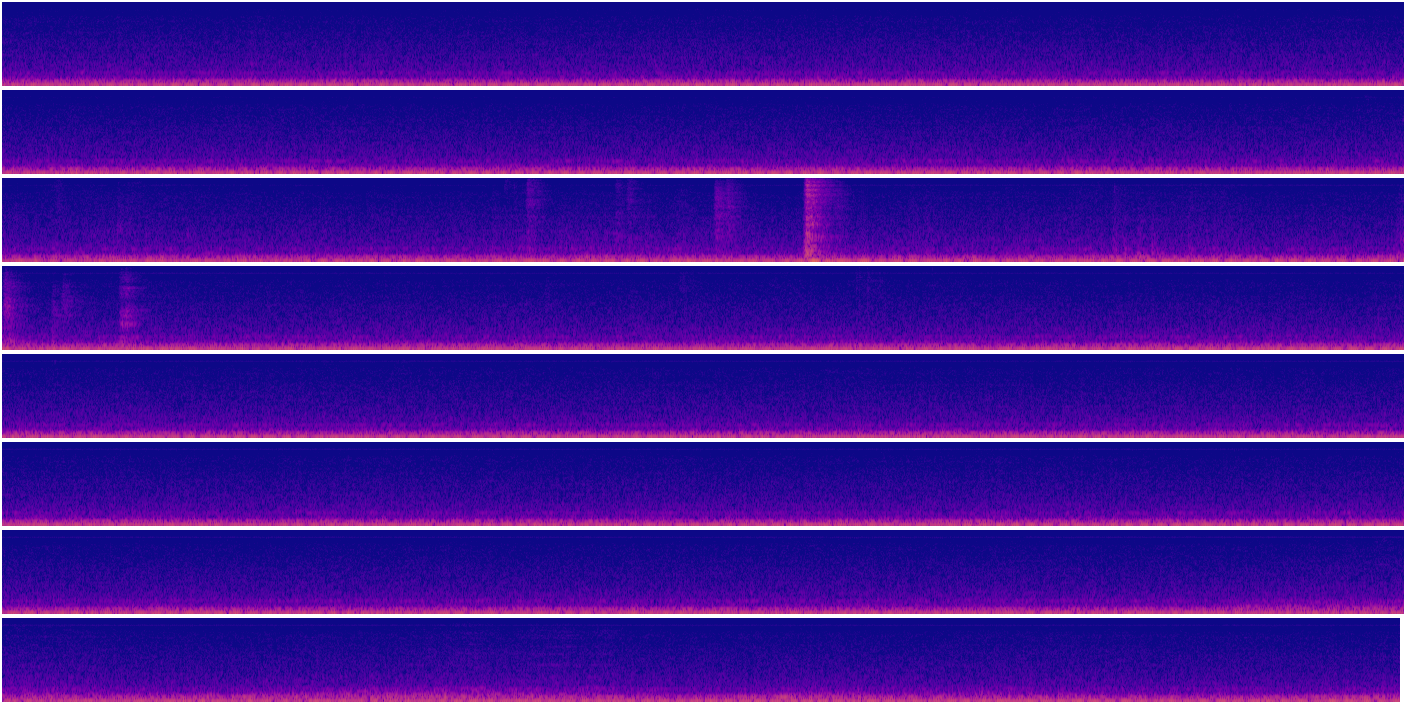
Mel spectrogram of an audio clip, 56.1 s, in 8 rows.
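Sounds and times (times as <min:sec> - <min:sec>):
train cab low rumble: 0:00.0 - 0:56.0
sharp clicks and knocks: 0:16.6 - 0:18.4.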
